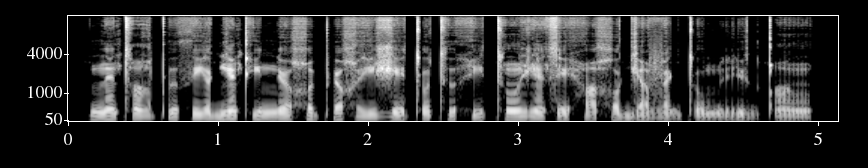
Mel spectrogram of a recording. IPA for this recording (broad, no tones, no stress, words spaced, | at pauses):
næ̃tʰɑ̃ʁpʼɯθiɐ̯ ɡʲɑ̃kʰinø χypʼøχɣiʒe tʼotʰɯhi tʰõ ʒæ̃se hɑχoɡʲɑ væɡtʼom ryɡ qʼõ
